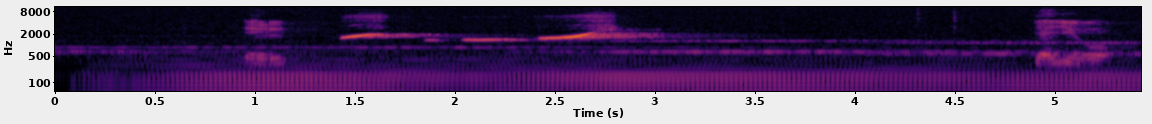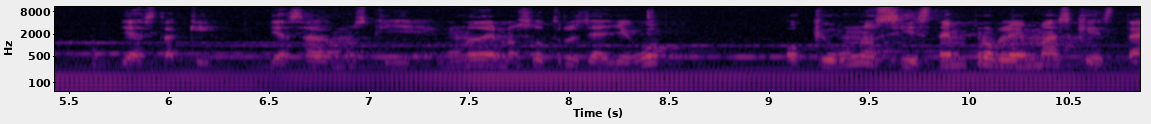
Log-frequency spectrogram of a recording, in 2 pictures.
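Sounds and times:
low steady hum: 0:00.0 - 0:10.8
speech: 0:01.0 - 0:01.4, 0:04.9 - 0:10.8
person whistling a two-part family signal call: 0:01.4 - 0:03.2.

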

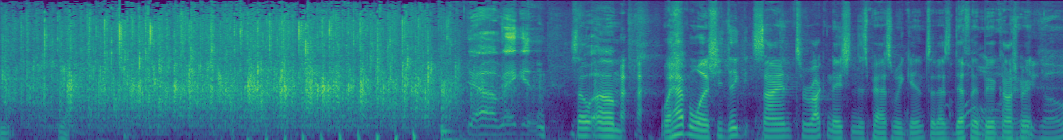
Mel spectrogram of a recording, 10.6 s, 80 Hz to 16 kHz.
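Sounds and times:
speech: 0:00.0 - 0:00.8, 0:04.8 - 0:10.6
crowd applause sound effect from a button: 0:00.0 - 0:05.0
low thumps: 0:02.4 - 0:05.0.

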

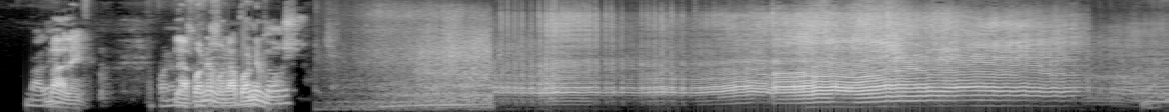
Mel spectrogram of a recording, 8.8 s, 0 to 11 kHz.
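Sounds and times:
speech: 0:00.2 - 0:02.6
passing traffic: 0:02.4 - 0:08.7
two-stroke motorcycle engine revving: 0:02.4 - 0:08.7.

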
